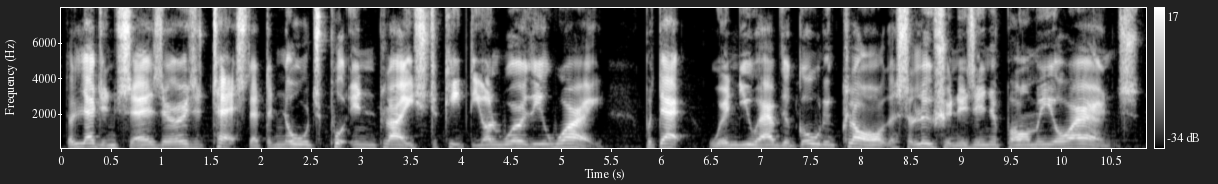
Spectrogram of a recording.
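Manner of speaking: high strained voice for Arvel; Arvel journal voice. Pretend. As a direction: read the journal as a nervous thief. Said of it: "what do they sound like?".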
